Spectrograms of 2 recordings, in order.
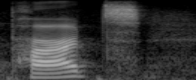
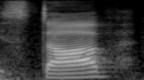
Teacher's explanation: P here is aspirated but T is unaspirated after an S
